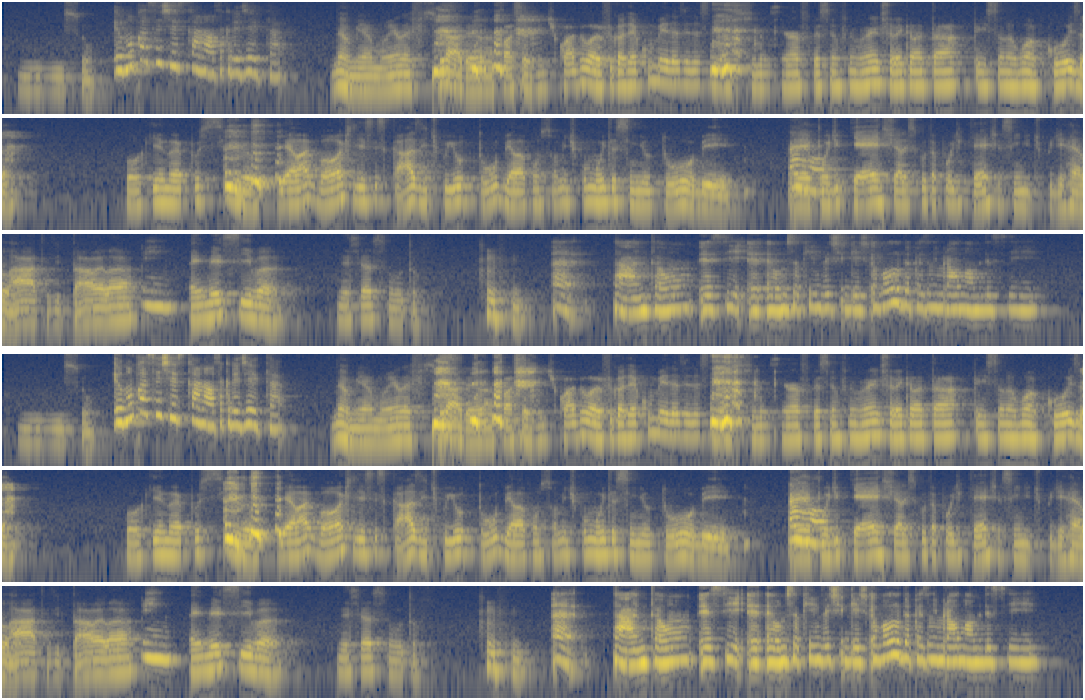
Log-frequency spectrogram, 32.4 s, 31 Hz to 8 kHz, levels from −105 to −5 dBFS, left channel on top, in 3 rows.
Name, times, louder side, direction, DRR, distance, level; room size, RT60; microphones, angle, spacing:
voice 1, 0.2-0.9 3.3-11.0 12.1-18.1 18.7-23.0 23.5-24.4 25.0-25.8 26.4-26.9, right 1 dB, 10° right, 0.7 m, -31 dB
voice 2, 1.1-2.8 4.3-5.4 7.1-7.4 10.8-10.9 13.0-13.6 18.7-19.1 23.0-23.3 27.1-27.4 27.7-32.0, right 6 dB, 90° right, 0.5 m, -25 dB
9.5 x 8.7 x 7.8 m
head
